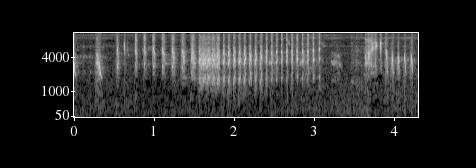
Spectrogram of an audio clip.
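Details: Training song from a champion Long-tailed shrike: a high rising note, then fast, ringing repeated notes that thicken into a dense rattling stretch, a short gap, and another quick burst of high notes.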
